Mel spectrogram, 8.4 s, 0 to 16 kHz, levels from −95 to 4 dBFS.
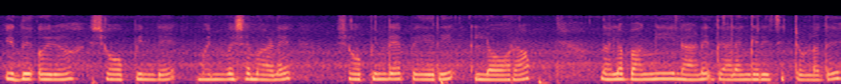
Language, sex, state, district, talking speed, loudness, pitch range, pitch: Malayalam, female, Kerala, Kozhikode, 80 wpm, -15 LUFS, 220-235 Hz, 225 Hz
